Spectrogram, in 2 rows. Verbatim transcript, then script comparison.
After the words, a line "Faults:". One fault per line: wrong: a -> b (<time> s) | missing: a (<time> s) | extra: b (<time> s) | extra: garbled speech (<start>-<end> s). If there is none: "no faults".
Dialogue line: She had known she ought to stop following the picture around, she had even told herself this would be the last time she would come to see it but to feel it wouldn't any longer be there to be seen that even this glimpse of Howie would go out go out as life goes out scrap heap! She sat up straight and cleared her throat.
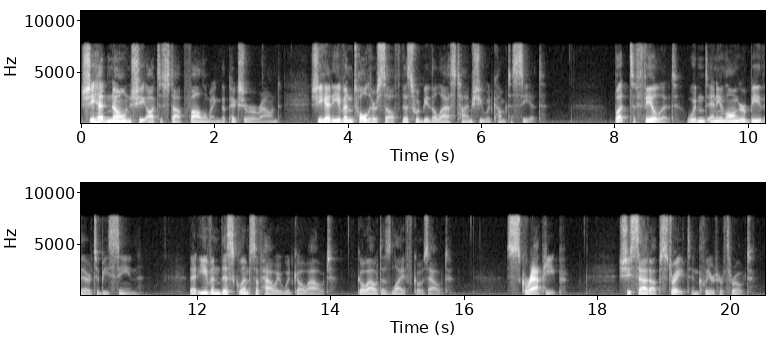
She had known she ought to stop following the picture around, she had even told herself this would be the last time she would come to see it but to feel it wouldn't any longer be there to be seen that even this glimpse of Howie would go out go out as life goes out scrap heap! She sat up straight and cleared her throat.
Faults:
no faults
